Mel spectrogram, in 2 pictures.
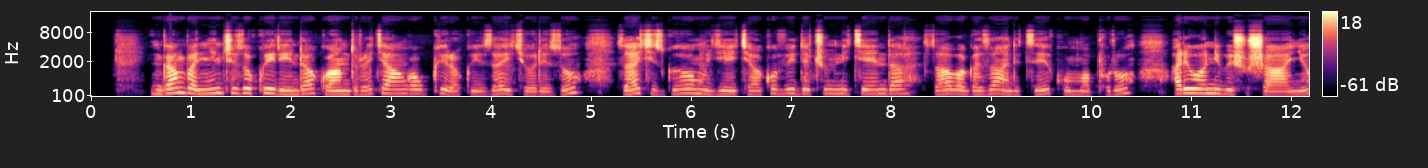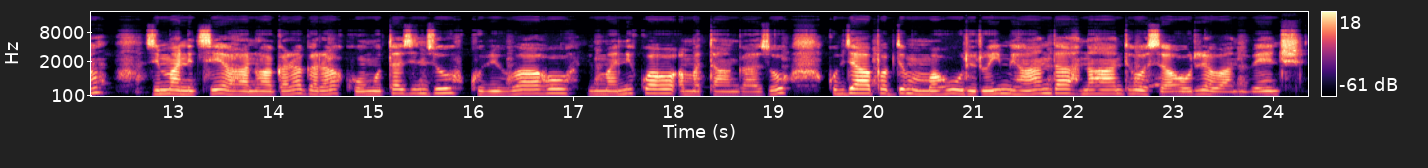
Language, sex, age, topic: Kinyarwanda, female, 25-35, education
